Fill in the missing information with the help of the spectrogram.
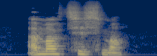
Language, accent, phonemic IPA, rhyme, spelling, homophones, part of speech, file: French, Canada, /a.mɔʁ.tis.mɑ̃/, -ɑ̃, amortissement, amortissements, noun, LL-Q150 (fra)-amortissement.wav
- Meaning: 1. amortizement 2. cushioning, softening, or deafening of a sound or impact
